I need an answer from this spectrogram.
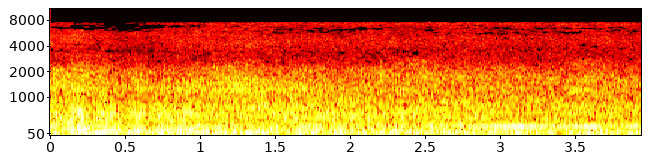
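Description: Wind blowing outdoors in Niigata city on a cloudy, slightly warm July day: a steady, dense rushing noise with low rumbling buffets against the microphone, continuous and even throughout, with no voices.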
